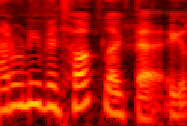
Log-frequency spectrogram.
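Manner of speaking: put-on country Irish accent. Teasing the other speaker by repeating their words: imitating a country Irish accent. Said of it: "like exactly how you just said".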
